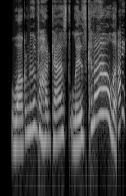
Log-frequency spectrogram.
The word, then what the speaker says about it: Quesnelle: It's actually pronounced Canel. It doesn't look like that, but yeah, it's pronounced Canel, but I answered pretty much anything.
